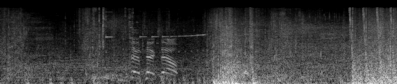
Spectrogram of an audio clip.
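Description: Zombies snarl and groan nearby.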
